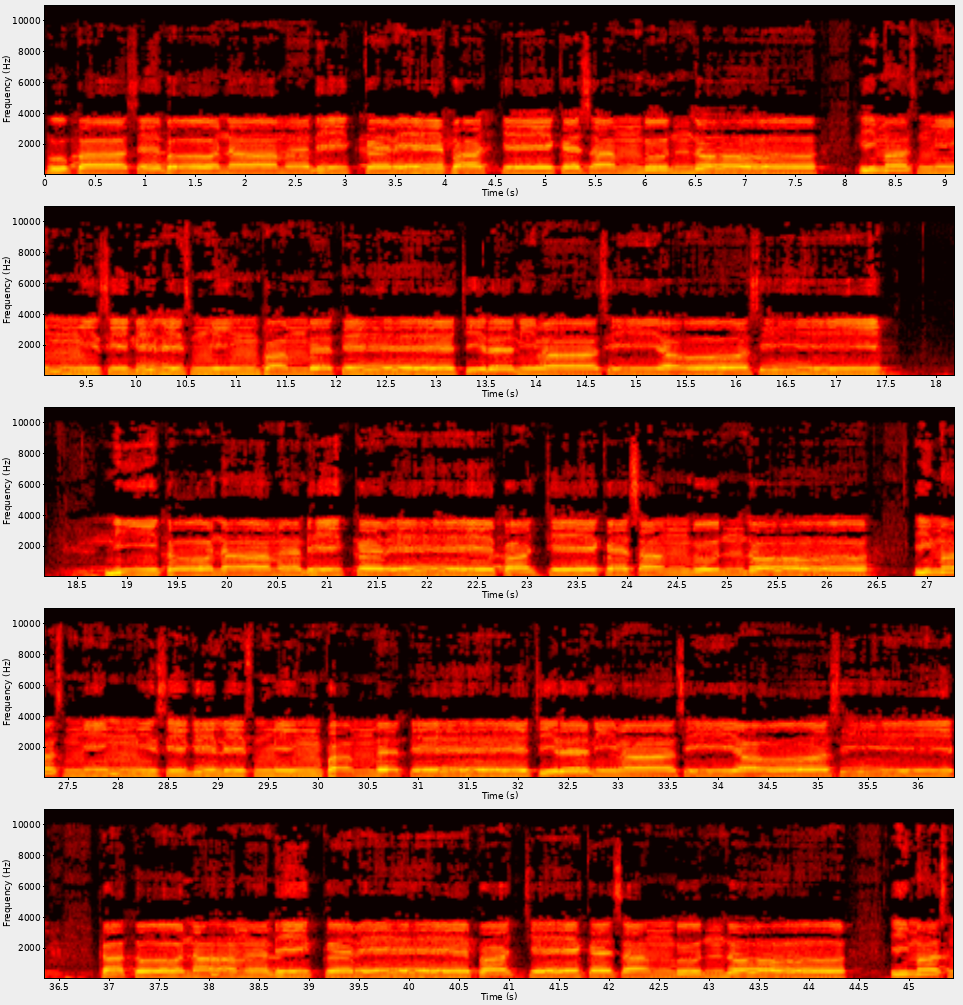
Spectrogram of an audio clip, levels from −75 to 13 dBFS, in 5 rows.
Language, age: Vietnamese, 60-79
